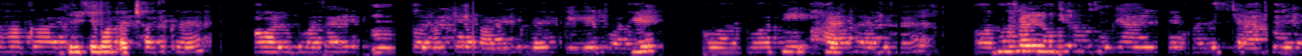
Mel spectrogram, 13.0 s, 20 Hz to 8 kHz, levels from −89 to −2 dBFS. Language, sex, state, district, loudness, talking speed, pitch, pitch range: Hindi, female, Chhattisgarh, Raigarh, -26 LUFS, 100 wpm, 260 Hz, 250-270 Hz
